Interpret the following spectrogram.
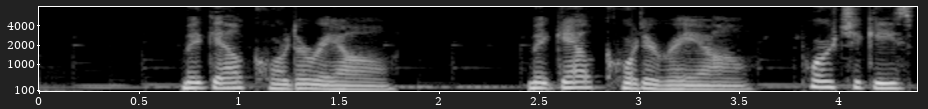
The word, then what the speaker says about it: Miguel Corte-Real: Miguel Cordarreal. Miguel Cordarreal, Portuguese pronunciation, circa 1448 to 1502, was a Portuguese explorer who charted about 600 miles of the coast of Labrador.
